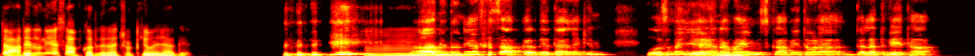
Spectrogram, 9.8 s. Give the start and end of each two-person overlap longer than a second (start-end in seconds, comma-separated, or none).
none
